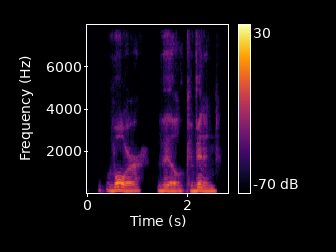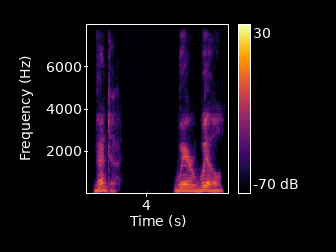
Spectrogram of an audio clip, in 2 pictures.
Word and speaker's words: hvor: There's a silent H in the word where, vor, HVOR.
